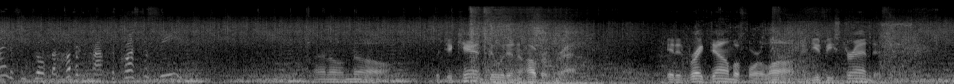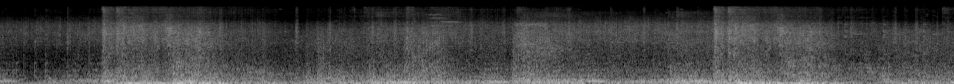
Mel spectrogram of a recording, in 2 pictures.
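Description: Heavy gunfire bursts out in rapid, loud blasts.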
